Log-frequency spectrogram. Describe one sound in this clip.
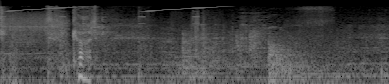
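A young man speaks quietly into a close microphone.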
